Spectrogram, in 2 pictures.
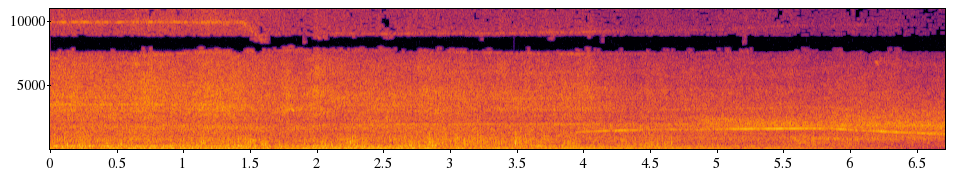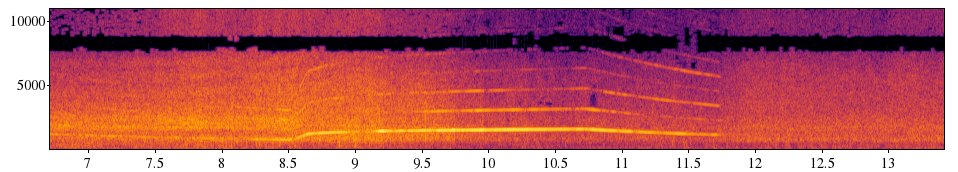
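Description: A deep steady rumble for the first half, then an emergency vehicle siren wailing: it rises, sweeps slowly down, jumps back up, holds and falls away about twelve seconds in. The siren is on a fire department pickup truck running with lights.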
